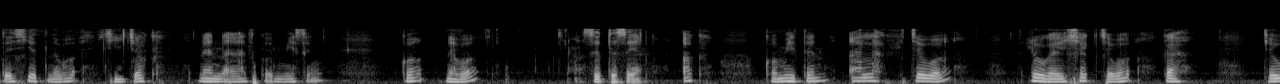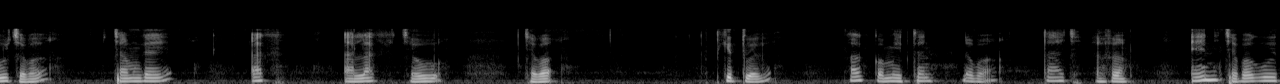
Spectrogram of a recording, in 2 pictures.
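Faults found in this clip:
No technical faults were found in the speech signal on this call, and nothing in the capture or transport path calls for follow-up.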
